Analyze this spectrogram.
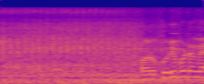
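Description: A motorbike engine hums nearby.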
